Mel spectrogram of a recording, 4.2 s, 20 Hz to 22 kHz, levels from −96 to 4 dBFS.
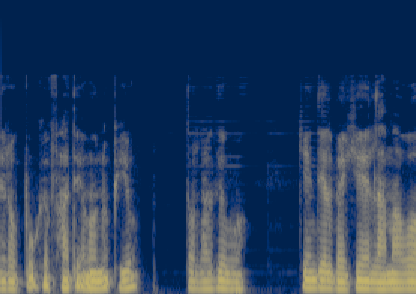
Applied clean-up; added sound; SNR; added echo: neural mask model DeepFilterNet 3.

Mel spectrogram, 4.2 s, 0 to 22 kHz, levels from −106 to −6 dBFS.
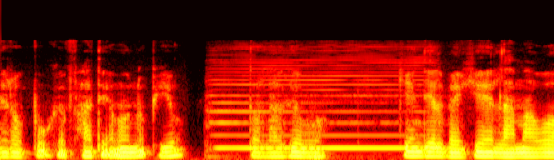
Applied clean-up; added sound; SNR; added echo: none; Bowed string instrument; 10 dB; none.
